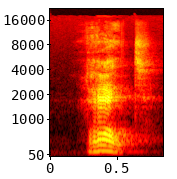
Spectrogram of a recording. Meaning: inflection of rijden: 1. second/third-person singular present indicative 2. plural imperative
- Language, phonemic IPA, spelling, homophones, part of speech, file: Dutch, /rɛi̯t/, rijdt, rijd, verb, Nl-rijdt.ogg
